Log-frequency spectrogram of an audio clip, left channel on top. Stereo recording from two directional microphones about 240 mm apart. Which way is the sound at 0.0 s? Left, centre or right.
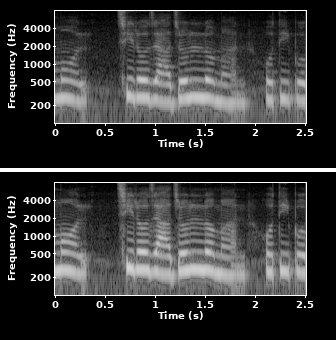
Right.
